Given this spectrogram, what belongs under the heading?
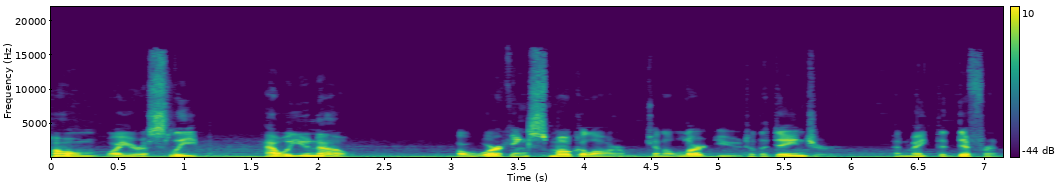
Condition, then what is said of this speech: No condition.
